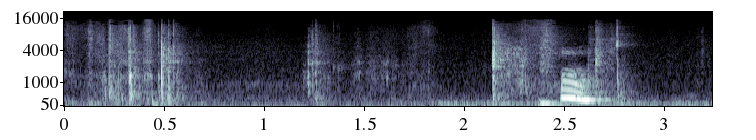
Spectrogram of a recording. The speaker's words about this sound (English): I'm gonna pull maybe another card or two to ask that.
